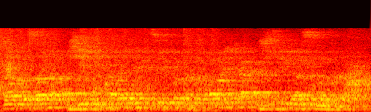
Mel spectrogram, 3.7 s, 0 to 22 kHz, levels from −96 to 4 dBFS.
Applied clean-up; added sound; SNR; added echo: none; Water / Splash, splatter; 8 dB; reverberation time 1.9 s.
